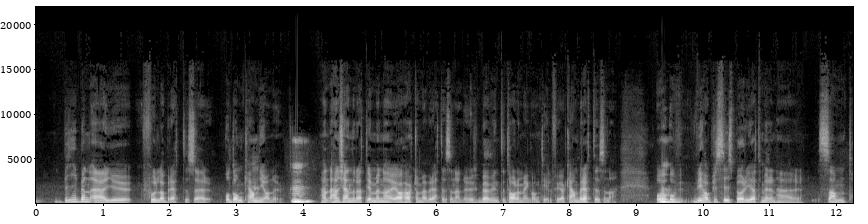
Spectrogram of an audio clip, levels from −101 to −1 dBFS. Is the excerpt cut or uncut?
cut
